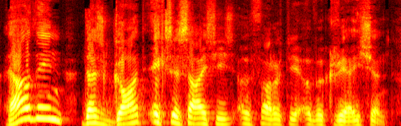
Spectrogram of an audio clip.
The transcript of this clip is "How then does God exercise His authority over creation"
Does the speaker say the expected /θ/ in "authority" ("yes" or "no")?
yes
